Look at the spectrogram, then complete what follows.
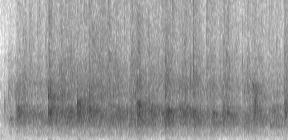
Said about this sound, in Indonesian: Sekali lagi tepuk tangan untuk Tuhan.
